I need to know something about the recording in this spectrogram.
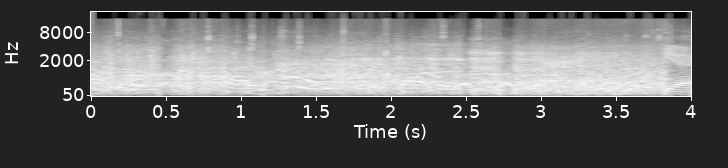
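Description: Babble of many spectators talking at once in a football stadium stand, a steady mass of overlapping voices with no single clear speaker.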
